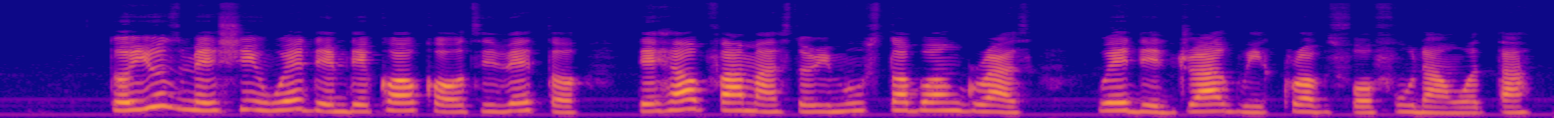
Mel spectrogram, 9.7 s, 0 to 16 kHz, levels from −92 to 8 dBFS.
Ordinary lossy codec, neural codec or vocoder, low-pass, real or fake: none; none; 14.4 kHz; real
